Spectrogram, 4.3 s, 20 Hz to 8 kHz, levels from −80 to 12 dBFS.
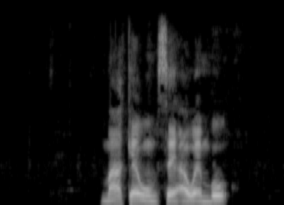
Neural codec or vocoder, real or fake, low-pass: none; real; 7.2 kHz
